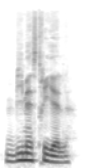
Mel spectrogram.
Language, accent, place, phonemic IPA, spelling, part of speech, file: French, France, Lyon, /bi.mɛs.tʁi.jɛl/, bimestriel, adjective, LL-Q150 (fra)-bimestriel.wav
- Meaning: bimonthly (once every two months); bimestrial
